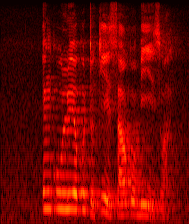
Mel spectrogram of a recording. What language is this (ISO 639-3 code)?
xho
